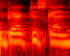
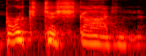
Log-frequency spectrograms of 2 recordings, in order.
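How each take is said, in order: First: Said in the usual way. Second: BERCHTESGADEN mangled slowly and softly, as Burk-tush-gah-den; mocking mispronunciation. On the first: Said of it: "she wouldn't say Berchtesgaden". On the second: Man imitating her deliberately botched place name, slow exaggerated mispronunciation of BERCHTESGADEN. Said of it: "she would deliberately mispronounce".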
